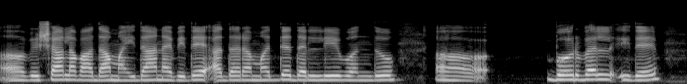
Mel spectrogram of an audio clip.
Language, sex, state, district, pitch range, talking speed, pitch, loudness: Kannada, female, Karnataka, Koppal, 195-215 Hz, 80 wpm, 200 Hz, -16 LUFS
